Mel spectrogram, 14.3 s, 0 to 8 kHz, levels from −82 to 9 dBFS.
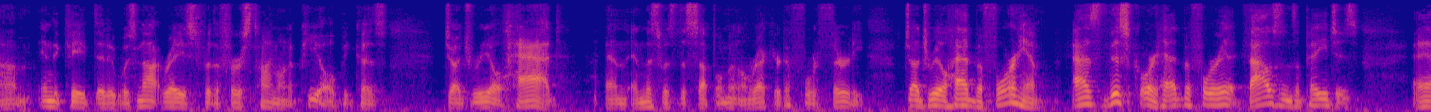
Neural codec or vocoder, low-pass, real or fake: codec, 16 kHz, 1.1 kbps, Voila-Tokenizer; 7.2 kHz; fake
